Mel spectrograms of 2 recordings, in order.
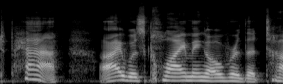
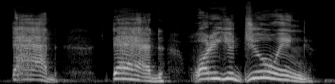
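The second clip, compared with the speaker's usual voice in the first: stage whisper, rather loud; 5 semitones higher than usual. Retelling a daughter calling to her father: imitating a loud whisper. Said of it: "My daughter whispered to me rather loudly".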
